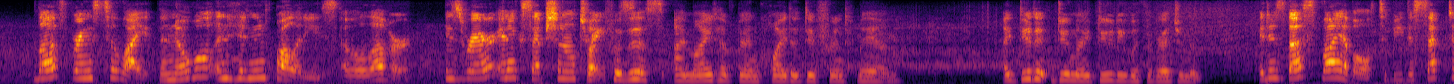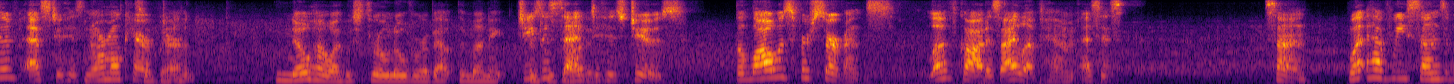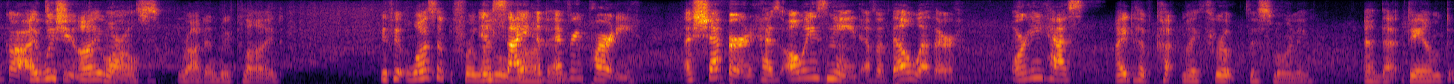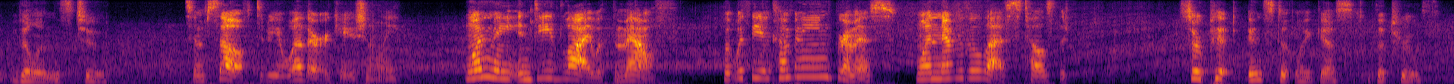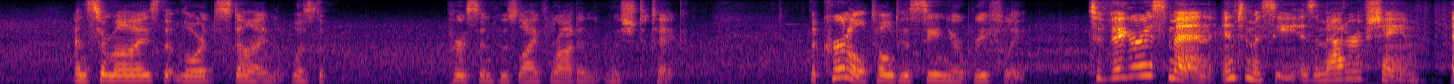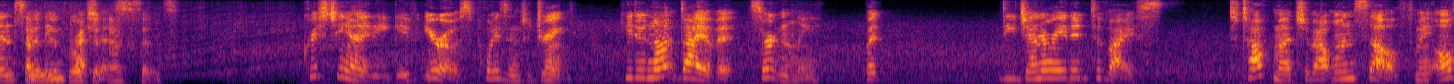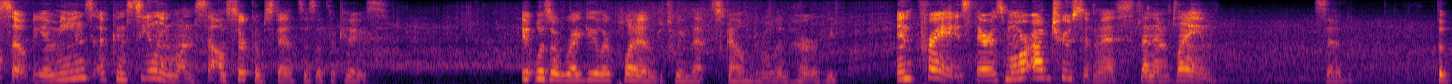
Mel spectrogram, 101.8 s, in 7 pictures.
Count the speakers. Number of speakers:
2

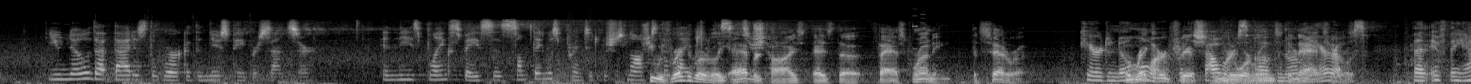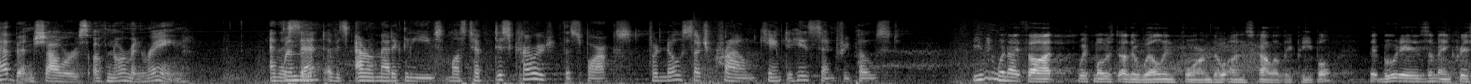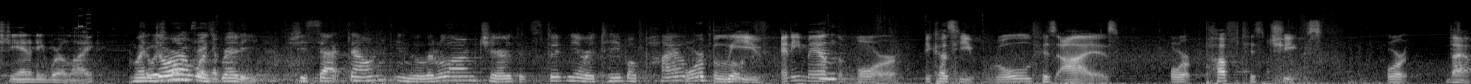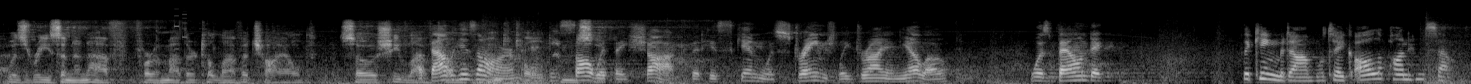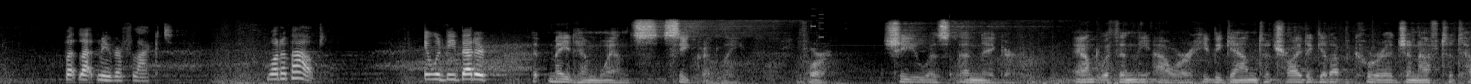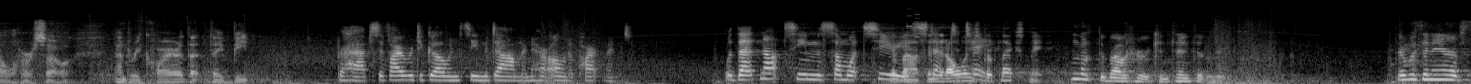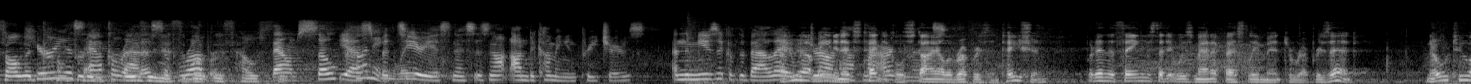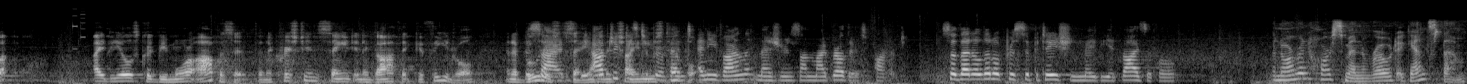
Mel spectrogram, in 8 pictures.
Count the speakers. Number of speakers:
10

